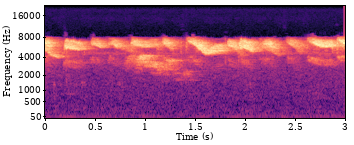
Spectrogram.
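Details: Sunbird, locally called kolibri, in nonstop song: a continuous stream of very high, sharp twittering notes with brief buzzy slurs, unbroken for the whole three seconds.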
